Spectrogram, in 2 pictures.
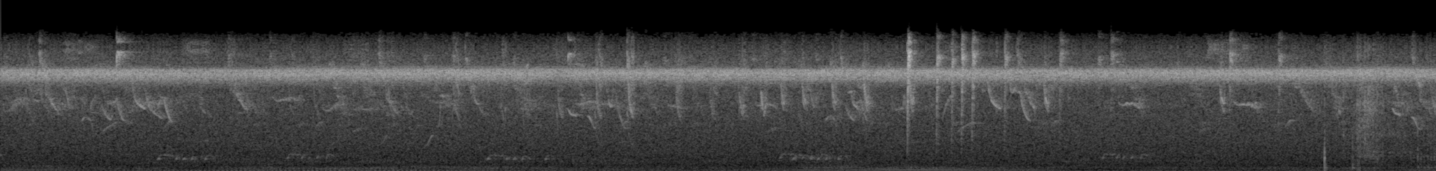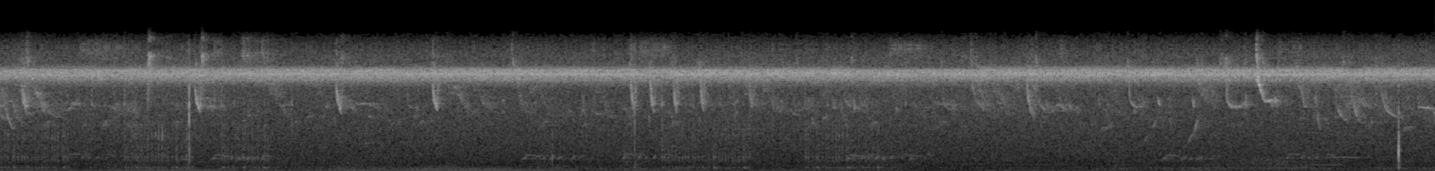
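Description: Continuous high-pitched insect trill, as of crickets, over chickens softly clucking now and then as they forage, with a few sharp ticks.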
